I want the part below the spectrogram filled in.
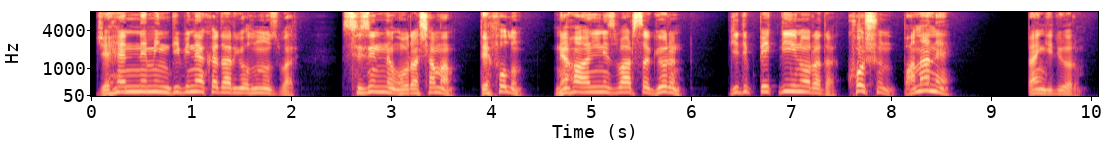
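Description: A man voicing a hot-tempered young man who shouts curt, contemptuous insults in an audiobook reading. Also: mid-range voice, big pitch swings, moderate pace, dry recording, studio quality, close to an everyday voice. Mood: angry shouting.

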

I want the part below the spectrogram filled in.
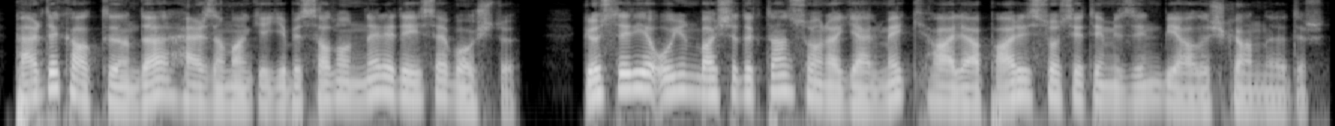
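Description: Male audiobook narrator, low voice, measured literary delivery, dry close read. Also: no room sound. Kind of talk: scripted narration.

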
